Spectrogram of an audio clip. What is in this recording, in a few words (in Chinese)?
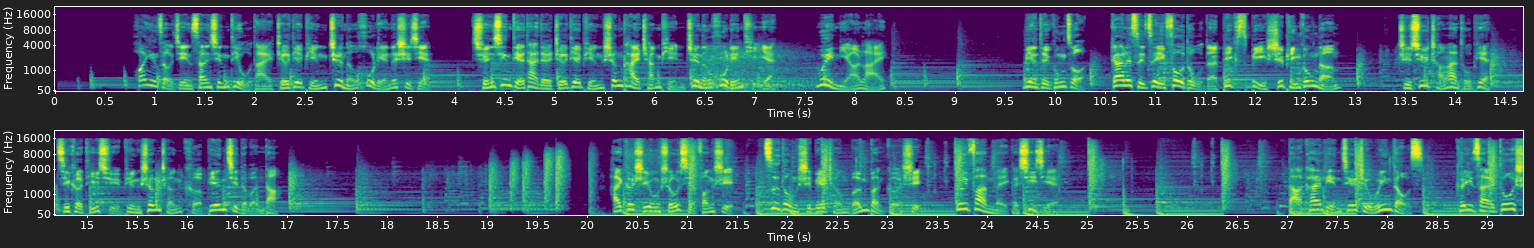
男, 宣传片, 折叠屏智能互联; 三星galaxy第五代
